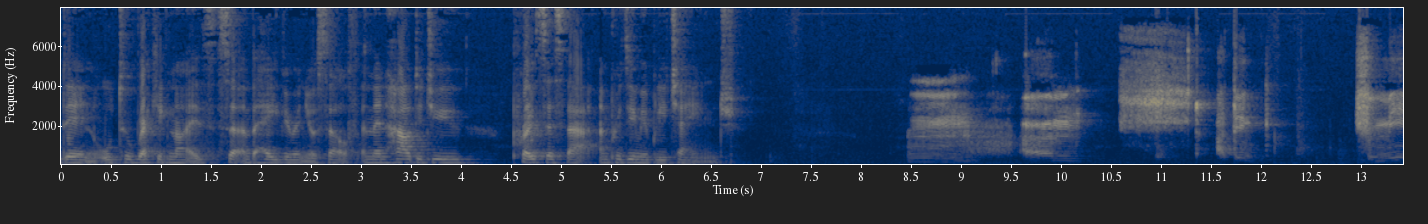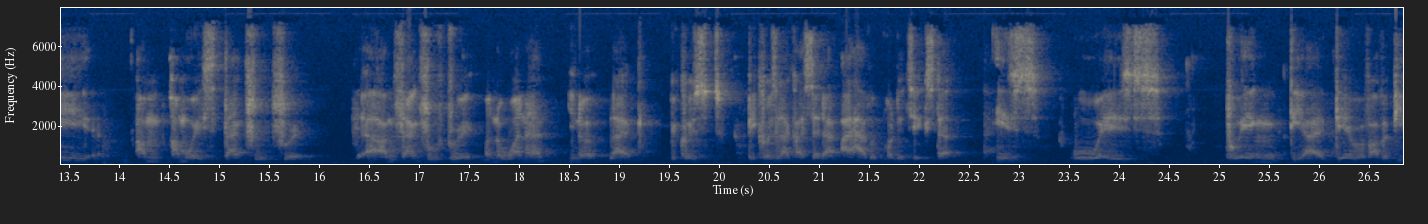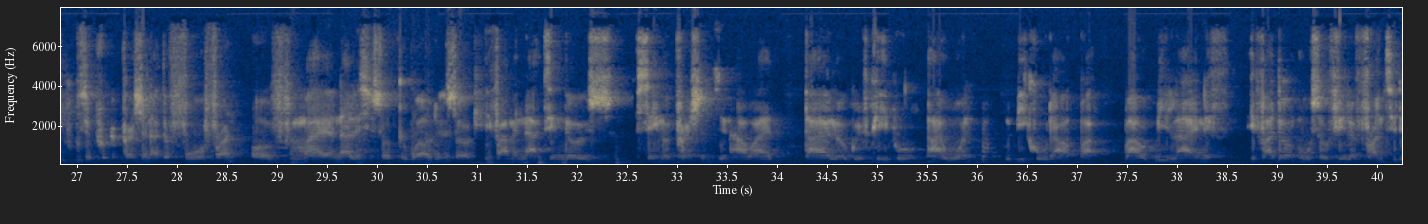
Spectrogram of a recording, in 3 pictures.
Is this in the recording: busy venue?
no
